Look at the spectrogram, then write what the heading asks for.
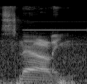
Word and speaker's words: snarling: He should be snarling. Okay, snarling. R is silent in this word.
